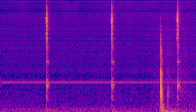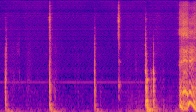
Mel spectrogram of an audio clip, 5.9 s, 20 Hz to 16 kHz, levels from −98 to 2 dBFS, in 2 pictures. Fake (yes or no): yes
